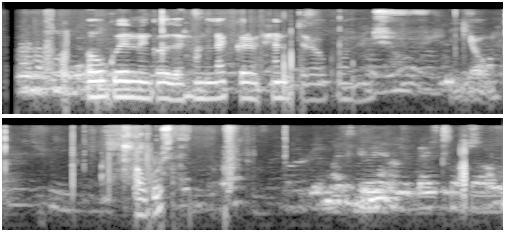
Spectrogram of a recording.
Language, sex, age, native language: Icelandic, male, 12, Icelandic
